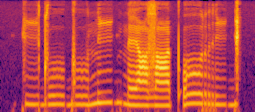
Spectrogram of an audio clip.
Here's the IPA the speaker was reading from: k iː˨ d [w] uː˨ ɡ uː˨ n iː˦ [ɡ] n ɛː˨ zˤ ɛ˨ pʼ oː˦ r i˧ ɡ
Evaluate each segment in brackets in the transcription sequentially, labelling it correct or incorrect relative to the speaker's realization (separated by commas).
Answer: correct, correct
